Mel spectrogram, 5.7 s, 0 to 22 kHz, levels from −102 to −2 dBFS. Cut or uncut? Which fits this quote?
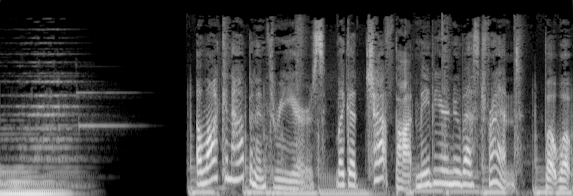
cut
